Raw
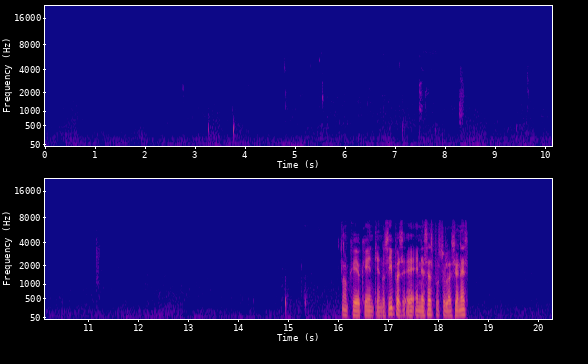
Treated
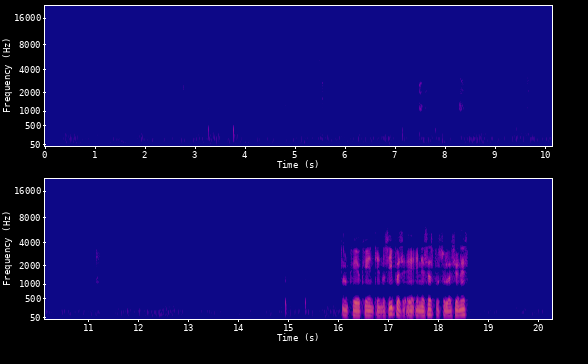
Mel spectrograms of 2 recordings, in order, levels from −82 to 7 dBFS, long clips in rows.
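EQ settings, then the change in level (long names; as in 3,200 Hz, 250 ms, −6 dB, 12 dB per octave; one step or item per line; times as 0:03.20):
Chebyshev band-stop filter 510–1,100 Hz, order 4
loudspeaker in its box 170–3,300 Hz, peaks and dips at 220 Hz −3 dB, 330 Hz −6 dB, 900 Hz −9 dB, 1,500 Hz −9 dB, 2,300 Hz −4 dB
phaser with its sweep stopped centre 2,600 Hz, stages 8
0.0 dB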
